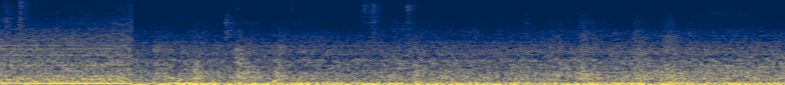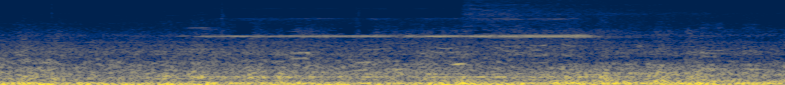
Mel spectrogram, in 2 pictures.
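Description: Interior of a diesel railcar under way: a steady low rumble of the engine and the wheels on the track. About five seconds in, a thin high squeal holds for about two seconds.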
